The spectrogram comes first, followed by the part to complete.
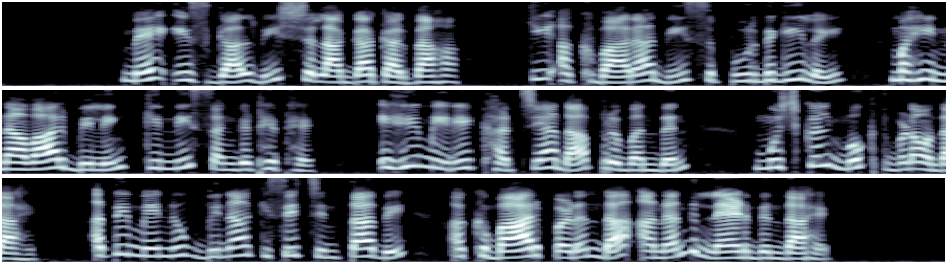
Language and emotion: Punjabi, happy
